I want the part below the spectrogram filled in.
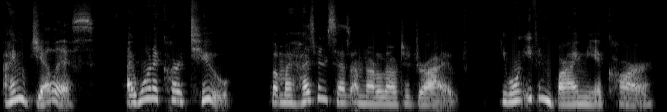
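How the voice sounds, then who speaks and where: A woman's voice: medium pitch, lively intonation, moderate pace, warm tone. A woman voicing Amelia, a vain and jealous woman who speaks in a catty, mocking and pushy way. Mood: catty envy.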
